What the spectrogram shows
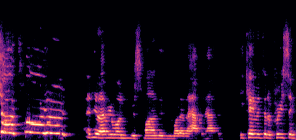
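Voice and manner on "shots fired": shrill, very high, very loud scream. Recounting a young cop heard on the radio, retelling a radio scream.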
